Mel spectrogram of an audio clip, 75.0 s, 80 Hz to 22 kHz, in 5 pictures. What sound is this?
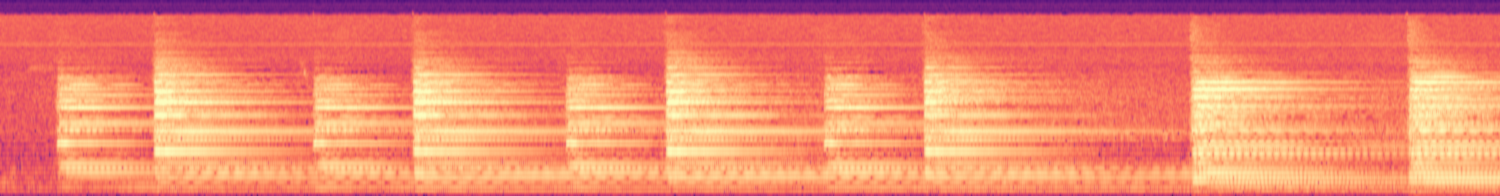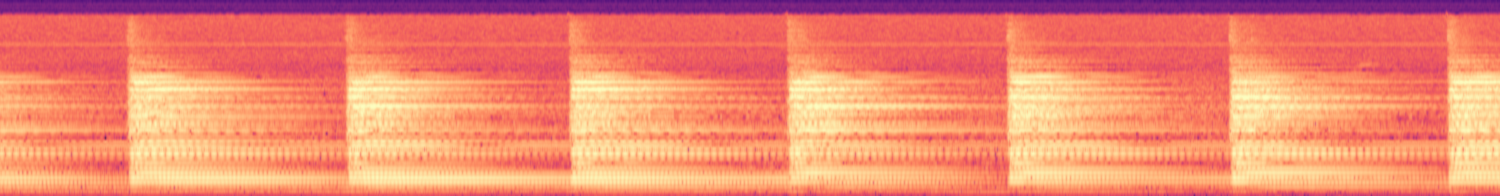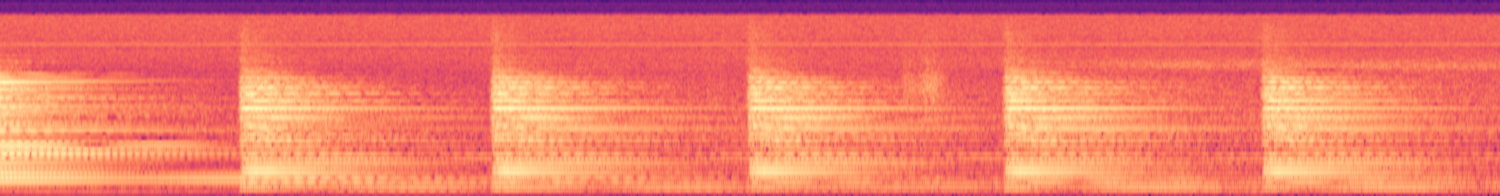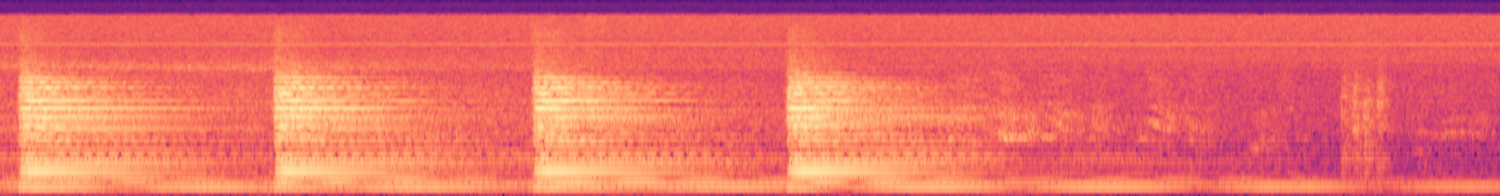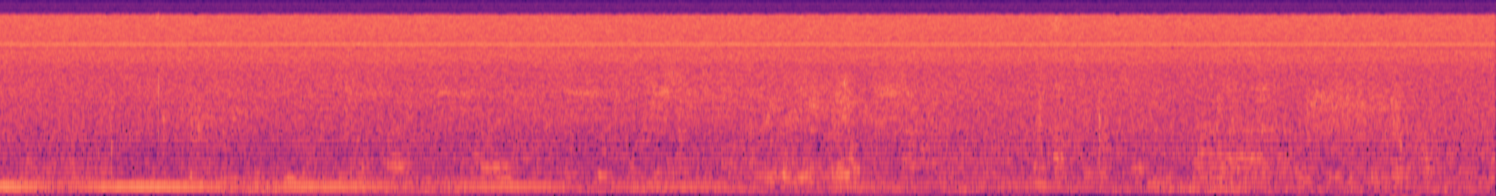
church clock striking
Church clock of Baiersbronn, a small town in the Black Forest region of southern Germany, striking nine o´clock. Lower frequences cut. OKM binaurals with preamp into Marantz PMD751.
time, church, bell, binaural, clock, strike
